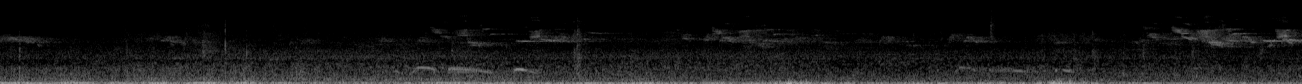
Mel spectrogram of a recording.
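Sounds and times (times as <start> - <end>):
birds chirping: 0.0 - 0.7, 3.0 - 13.0
low city rumble: 0.0 - 13.0.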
